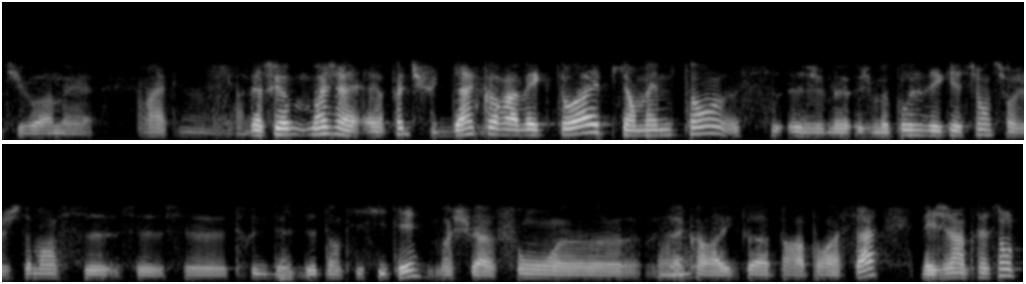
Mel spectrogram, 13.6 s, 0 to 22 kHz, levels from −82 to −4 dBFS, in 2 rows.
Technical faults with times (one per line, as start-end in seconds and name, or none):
0.00-13.62 AMR narrowband mobile codec
2.70-2.77 AMR bit errors
8.62-8.75 AMR bit errors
